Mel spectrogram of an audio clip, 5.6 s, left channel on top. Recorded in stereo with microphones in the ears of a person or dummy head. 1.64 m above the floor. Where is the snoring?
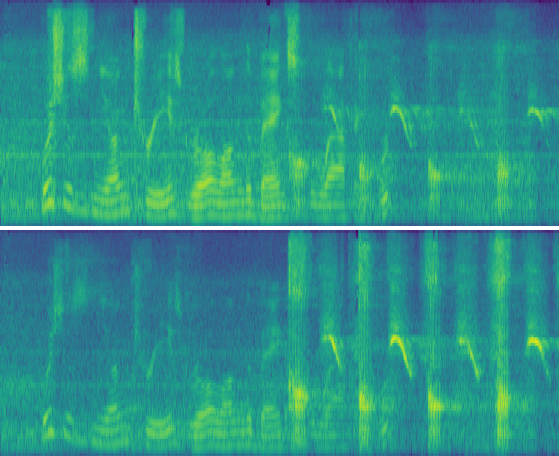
70° right (ahead or behind), 0.7 m.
